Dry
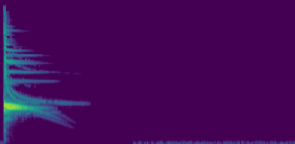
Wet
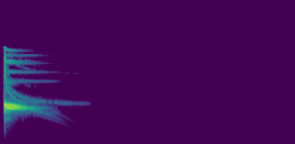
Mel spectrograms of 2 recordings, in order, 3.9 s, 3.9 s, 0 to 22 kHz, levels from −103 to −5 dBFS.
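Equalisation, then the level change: HPF 850 Hz 12 dB/oct; brick-wall FIR low-pass 5600 Hz; 0.0 dB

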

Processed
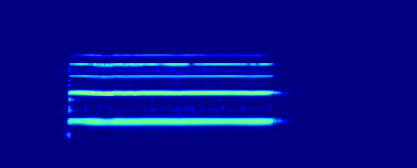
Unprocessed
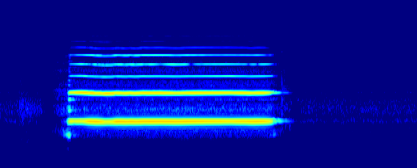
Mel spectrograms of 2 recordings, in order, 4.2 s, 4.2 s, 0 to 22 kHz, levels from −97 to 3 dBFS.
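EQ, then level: band-pass 4400 Hz, Q 7.4; air absorption 300 m; +14.5 dB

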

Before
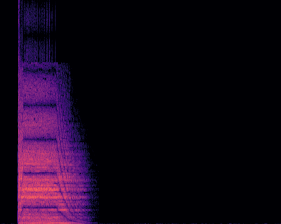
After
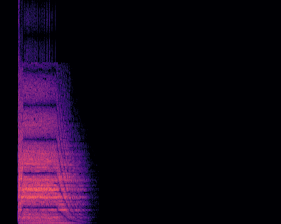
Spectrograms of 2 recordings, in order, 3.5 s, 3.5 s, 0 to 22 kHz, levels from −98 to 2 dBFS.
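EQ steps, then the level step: HPF 410 Hz 6 dB/oct; 0.0 dB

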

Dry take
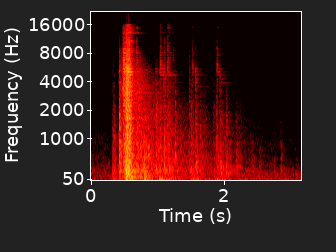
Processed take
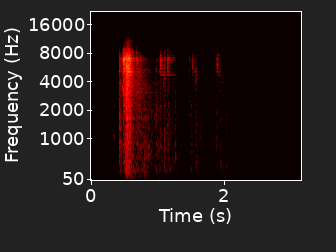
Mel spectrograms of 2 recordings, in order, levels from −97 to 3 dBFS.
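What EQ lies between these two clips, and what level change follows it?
band-pass 7000 Hz, Q 12; air absorption 100 m; +13.5 dB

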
